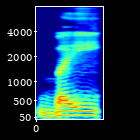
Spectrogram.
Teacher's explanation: یا لین ہے، نون کو لمبا نہیں کرنا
